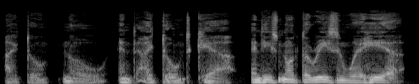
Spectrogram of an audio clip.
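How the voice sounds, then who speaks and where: A man voicing a menacing foreign burglar with a foreign accent, talking in a low, curt, impatient whisper. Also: measured pace, husky, dry recording, clean studio sound, exaggerated voice. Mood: hushed, curt. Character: menacing foreign male burglar, bass-voiced, assertive.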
